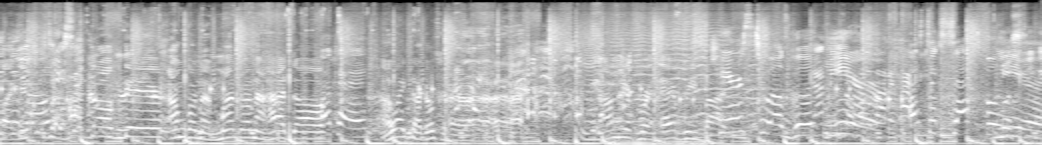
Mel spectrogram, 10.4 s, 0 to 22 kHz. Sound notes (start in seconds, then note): 0.0 energetic thumping music; 3.8 people laughing; 9.7 energetic thumping music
